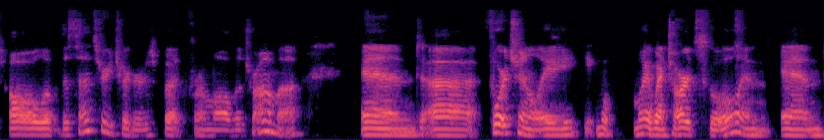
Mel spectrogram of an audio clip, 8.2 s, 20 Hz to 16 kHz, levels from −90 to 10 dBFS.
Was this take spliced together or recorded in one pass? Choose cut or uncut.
uncut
